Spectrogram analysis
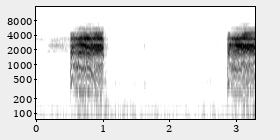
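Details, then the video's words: Squirrel, a captive teething cafe visitor, barking while teething: two harsh, noisy, buzzy barks about half a second each, spaced roughly two seconds apart, with near silence between. "Squirrel barking (while teething)"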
